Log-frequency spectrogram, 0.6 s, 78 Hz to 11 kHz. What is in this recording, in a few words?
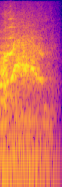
Bleeder Hurt Vox; Sid Meier's Civilization 4 Complete; Beyond the Sword; Units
